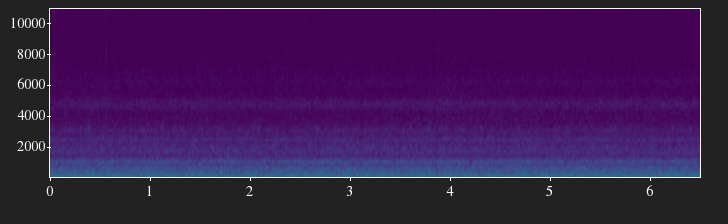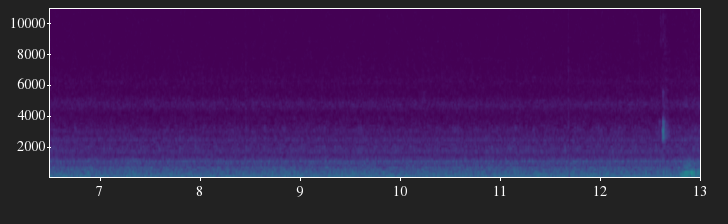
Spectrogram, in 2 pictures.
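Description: A fan motor running with a steady low hum and an even hiss.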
